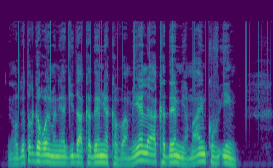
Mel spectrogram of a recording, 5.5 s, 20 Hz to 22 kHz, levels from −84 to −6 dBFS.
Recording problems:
crackle, like an old record; noticeable; 20 dB below the speech

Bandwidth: 14 kHz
